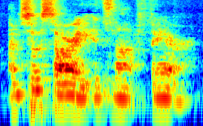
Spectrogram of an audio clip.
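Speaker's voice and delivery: loud start easing into a slow sorry; sorry, drawn out and pleading; pleading apology. Acted. Jack pleads with grieving Evan, slow and sorry.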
